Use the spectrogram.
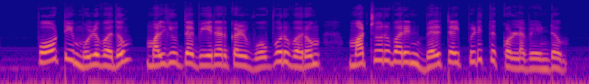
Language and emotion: Tamil, neutral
